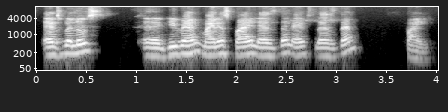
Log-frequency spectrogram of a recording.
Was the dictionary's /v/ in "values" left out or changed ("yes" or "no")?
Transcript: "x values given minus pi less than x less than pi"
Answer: yes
